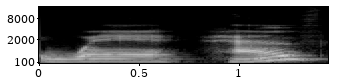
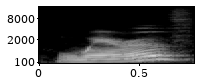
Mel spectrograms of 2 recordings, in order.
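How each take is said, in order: First: Both words are said fully and separately. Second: The words blend together into one reduced syllable. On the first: The speaker calls it wrong. "We don't say where have" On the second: The speaker calls it right. "we say whereof"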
